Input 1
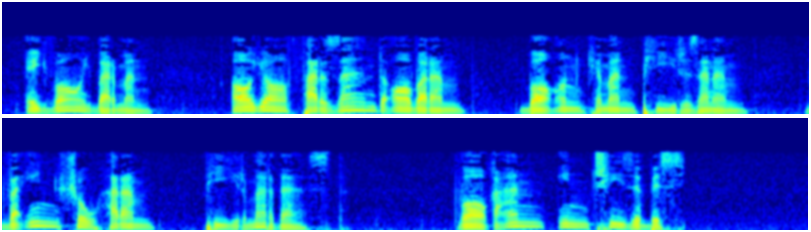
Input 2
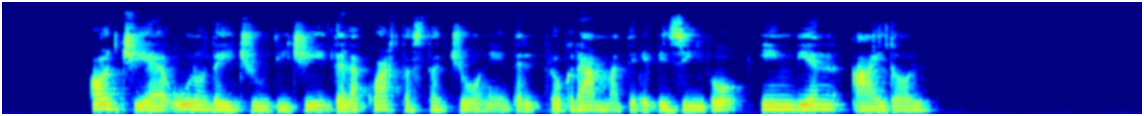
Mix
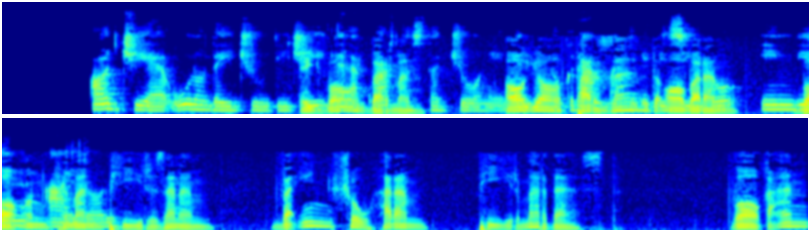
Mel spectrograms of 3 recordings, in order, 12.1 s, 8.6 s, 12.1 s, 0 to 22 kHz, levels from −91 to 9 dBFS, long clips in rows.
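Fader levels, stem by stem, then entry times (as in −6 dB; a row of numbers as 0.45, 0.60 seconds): −1.5, −7.5 decibels; 2.05, 0.00 seconds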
